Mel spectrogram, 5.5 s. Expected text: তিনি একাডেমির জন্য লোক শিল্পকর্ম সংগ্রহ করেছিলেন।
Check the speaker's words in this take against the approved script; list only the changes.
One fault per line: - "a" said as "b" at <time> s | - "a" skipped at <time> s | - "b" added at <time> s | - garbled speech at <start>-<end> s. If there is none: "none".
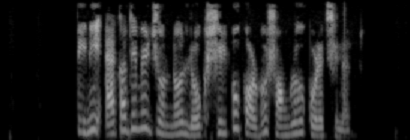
none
